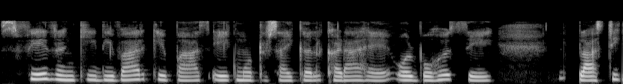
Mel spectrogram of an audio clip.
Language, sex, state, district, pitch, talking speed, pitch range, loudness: Hindi, female, Uttar Pradesh, Jyotiba Phule Nagar, 195 Hz, 145 wpm, 185-220 Hz, -18 LUFS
